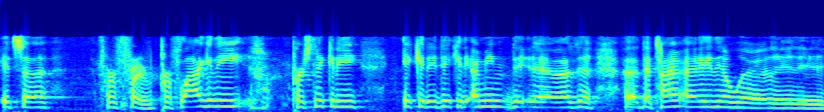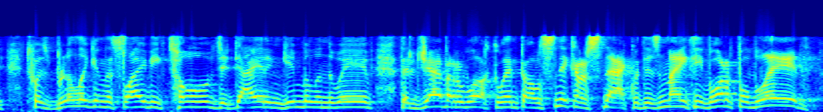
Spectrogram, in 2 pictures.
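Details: Lecturer's acted imitation of Wernicke's aphasia, which he notes can be caused by thiamine deficiency, with impaired comprehension and unawareness of the nonsense speech; Wernicke's aphasia (fluent jargon speech).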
